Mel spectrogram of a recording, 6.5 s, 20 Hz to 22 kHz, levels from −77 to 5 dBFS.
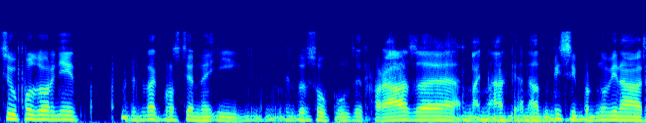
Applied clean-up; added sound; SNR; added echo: neural diffusion model UNIVERSE++.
